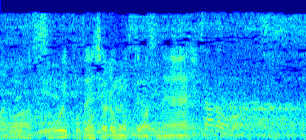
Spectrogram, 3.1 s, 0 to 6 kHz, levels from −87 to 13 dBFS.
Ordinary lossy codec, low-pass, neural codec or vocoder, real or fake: MP3, 24 kbps; 5.4 kHz; none; real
